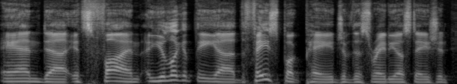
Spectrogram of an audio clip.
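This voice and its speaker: A hoarse man hosting a casual talk show, rambling in a loose, profane way and doing live ad reads. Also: mid-range voice, normal speed, a bit bright, no echo, studio quality. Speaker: radio host. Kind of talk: casual podcast chat and live ad read.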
